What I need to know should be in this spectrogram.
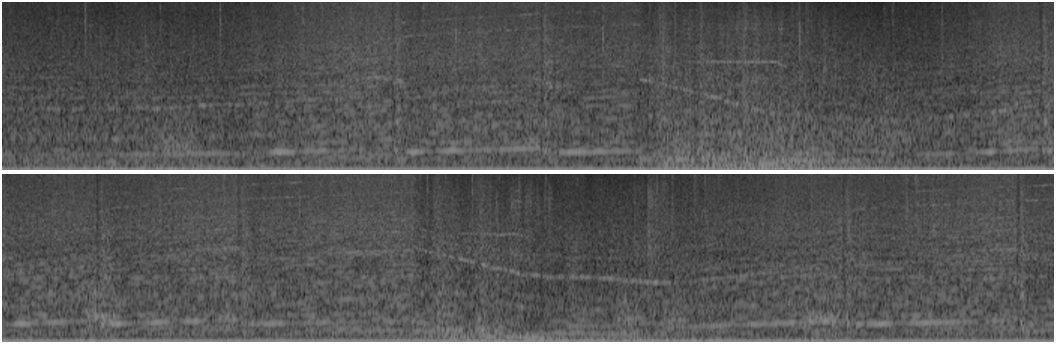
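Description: A racing car engine roars close by, revving up through the gears and dropping in pitch with each shift.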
